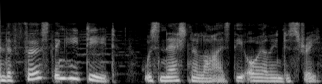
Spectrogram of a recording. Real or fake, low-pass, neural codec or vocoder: real; 7.2 kHz; none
